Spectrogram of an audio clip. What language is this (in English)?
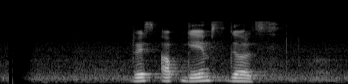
Sinhala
